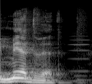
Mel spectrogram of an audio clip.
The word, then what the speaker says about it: Медвед: Кроме того, у них были фамилии с одним корнем – Бернстайн, Берлага, Берландер и Медвед с ударением на первом слоге, но на это никто не обращал внимания.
